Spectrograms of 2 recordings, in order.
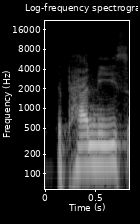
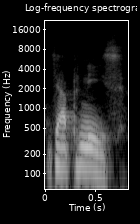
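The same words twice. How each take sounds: First: "Japanese" with the beat on PAN; stress on second syllable. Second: "Japanese" with the beat on JAP; stress on first syllable. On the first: Teacher offers learners one way of saying nationality, "Japanese" stressed on PAN. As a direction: say "Japanese" as juh-PAN-eez, weak first syllable. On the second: Teacher offers learners the other way of saying nationality, "Japanese" stressed on JAP. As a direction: say "Japanese" as JAP-uh-neez, weak middle syllable. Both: Shown as a demonstration. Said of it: "So Japanese or Japanese".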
